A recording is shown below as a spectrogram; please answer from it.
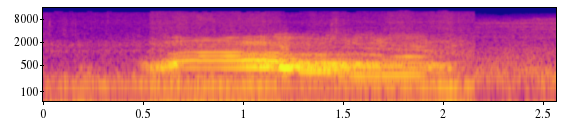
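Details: Wild lioness in Africa's Kalahari Desert, just arrived with blood on her muzzle, warning a man to keep away from her cubs: one drawn-out moaning vocalization with layered harmonics, swelling and then fading over about one and a half seconds.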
